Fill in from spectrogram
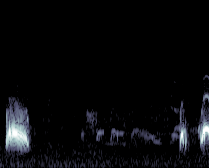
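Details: Spotted dove cooing, male and female voices used to spur wild-caught doves into calling: a long steady coo, a long pause with faint soft notes, then two short clipped coos at the close.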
